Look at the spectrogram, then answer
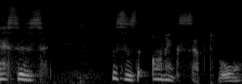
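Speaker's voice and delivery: put-on whispered, botched, failed Irish accent. Retelling a woman complaining to a train waiter, in an attempted irish accent. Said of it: "I can't do the Irish accent".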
